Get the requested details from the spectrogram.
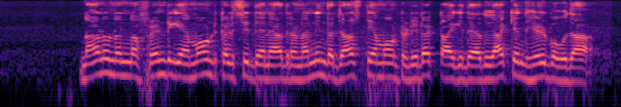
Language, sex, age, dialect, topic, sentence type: Kannada, male, 31-35, Coastal/Dakshin, banking, question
